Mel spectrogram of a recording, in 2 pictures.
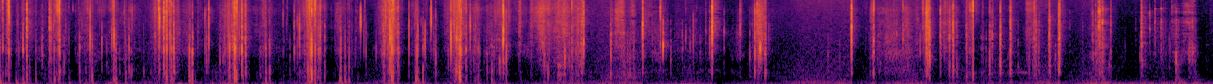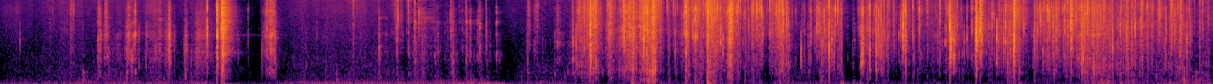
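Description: Plastic Nanaco pudding cups and their clear plastic tray handled close to the microphone: a busy run of sharp plastic clicks and crinkles, with one louder knock about halfway. The crinkling grows denser for the last few seconds.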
